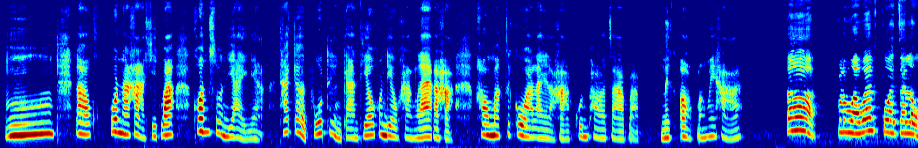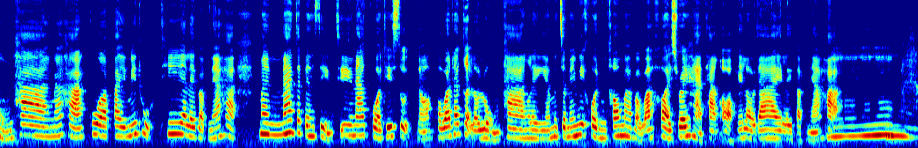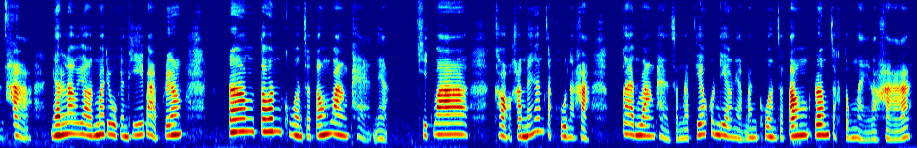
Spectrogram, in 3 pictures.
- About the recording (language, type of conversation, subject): Thai, podcast, มีคำแนะนำอะไรบ้างสำหรับคนที่อยากลองเที่ยวคนเดียวครั้งแรก?
- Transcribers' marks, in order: static; tapping; other background noise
